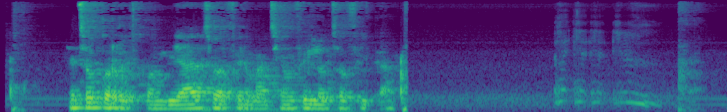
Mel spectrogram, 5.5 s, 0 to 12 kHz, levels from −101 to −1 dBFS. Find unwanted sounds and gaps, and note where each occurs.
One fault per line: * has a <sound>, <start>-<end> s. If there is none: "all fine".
* has a throat clearing, 4.1-5.0 s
